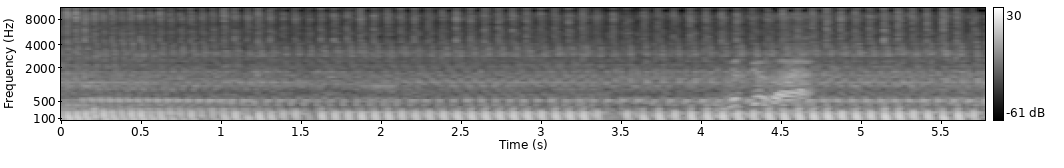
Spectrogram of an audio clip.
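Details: Old Tecumseh four-stroke edger engine gives a fast, steady putter with even firing, no misses or surging; normal running after carburetor adjustment.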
